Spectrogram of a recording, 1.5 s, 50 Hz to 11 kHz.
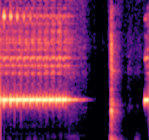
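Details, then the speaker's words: Moisture meter probing water-stained drywall panel beside a sink after incomplete mold remediation. A steady high-pitched electronic tone holds, cuts out, then sounds again, reading 100% saturated. High-moisture alarm. "Once again, dry should sound like this, which is nothing, and this is very wet."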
